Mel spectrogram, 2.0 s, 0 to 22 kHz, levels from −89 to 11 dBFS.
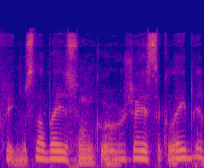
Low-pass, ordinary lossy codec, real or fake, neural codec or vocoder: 10.8 kHz; Opus, 32 kbps; fake; codec, 24 kHz, 0.9 kbps, WavTokenizer, small release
